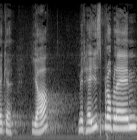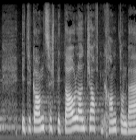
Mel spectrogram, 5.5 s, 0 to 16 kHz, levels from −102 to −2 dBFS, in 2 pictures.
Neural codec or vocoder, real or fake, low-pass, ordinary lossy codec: none; real; 14.4 kHz; none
